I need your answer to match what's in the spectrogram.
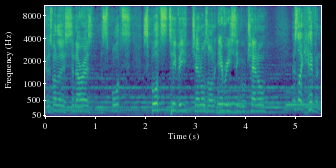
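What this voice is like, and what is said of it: Australian accent. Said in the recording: “he heard my accent. He goes, are you from England? I said, no, I'm from Australia.”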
